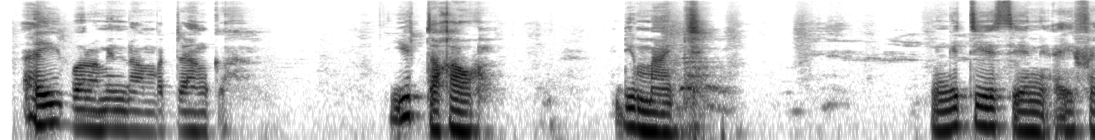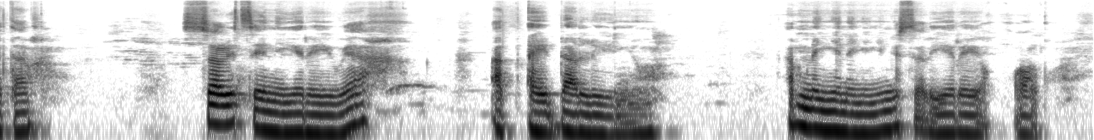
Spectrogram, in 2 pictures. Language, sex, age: Wolof, female, 25-35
